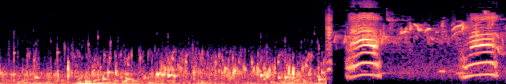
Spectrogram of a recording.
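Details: Kittens playing on grass, chasing butterflies; about five seconds of rumbling, handling noise, then two short, arched meows close together.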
